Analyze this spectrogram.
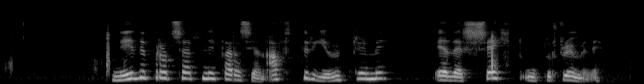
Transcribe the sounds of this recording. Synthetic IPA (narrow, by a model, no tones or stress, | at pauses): nɪːðʏpɾɔwt̪sɛt̚nɪfaːɾasiːða̰nʔa̰ft̪ʏɾiʏmfɾɪːmɪ | ɛðaɛɾ̥sejht̪uːt̪uɾ̥fɾʏːmʏ̰nʔɪ̰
